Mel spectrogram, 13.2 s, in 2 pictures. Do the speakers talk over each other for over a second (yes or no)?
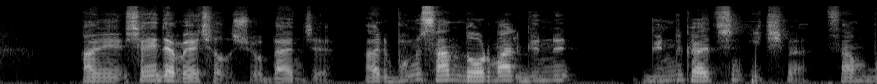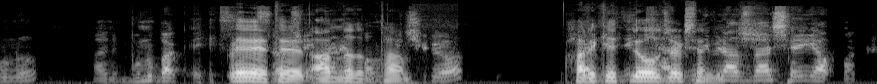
yes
